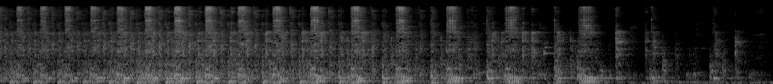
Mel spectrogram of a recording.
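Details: Fuller and Johnson hit and miss engine, first firing attempt after cleaning grease cups, switch and mixer, choked, 6-volt coil box: single cylinder thumps about three times a second, wheezy and uneven; owner says it seems to run awful rich, plans to check mixer and RPM.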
